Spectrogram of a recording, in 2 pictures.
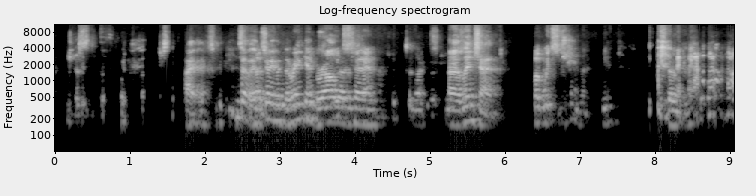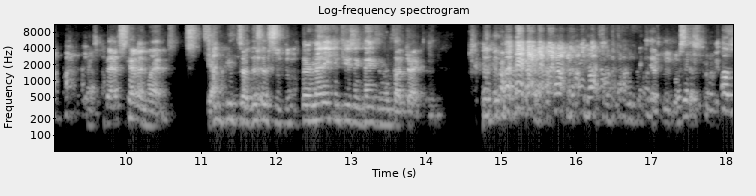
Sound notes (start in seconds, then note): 1.7 group chattering; 8.0 group laughing; 14.7 group laughs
